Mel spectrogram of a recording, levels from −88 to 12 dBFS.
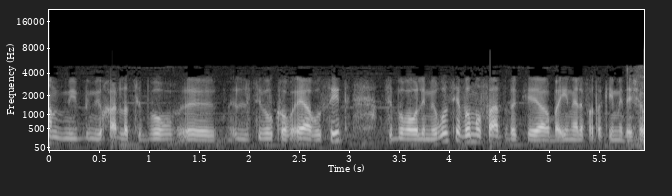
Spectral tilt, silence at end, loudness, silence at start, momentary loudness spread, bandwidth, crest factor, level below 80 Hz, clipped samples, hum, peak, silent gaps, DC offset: -7.5 dB/octave; 0 s; -18 LUFS; 0 s; 11 LU; 5.2 kHz; 18 dB; -58 dBFS; under 0.1%; none; 0 dBFS; none; under 0.1%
